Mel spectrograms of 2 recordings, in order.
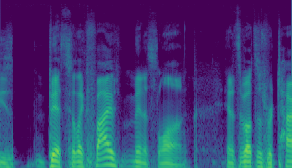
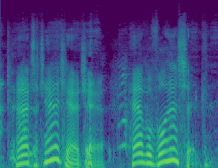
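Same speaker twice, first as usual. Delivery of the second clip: ad mascot voice; 12 semitones higher than usual. Retold or imitated. Vlasic stork ad impression.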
